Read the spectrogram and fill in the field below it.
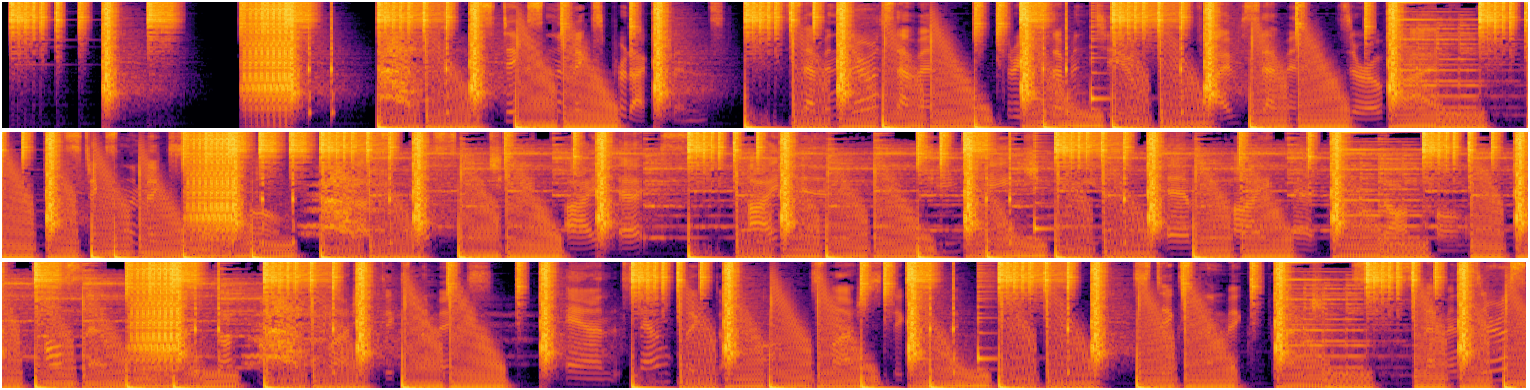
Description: Funk Bandit

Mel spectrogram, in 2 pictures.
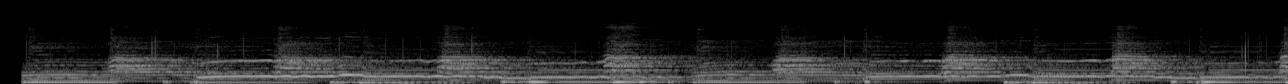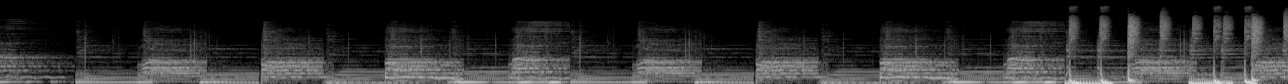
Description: Doo Wop

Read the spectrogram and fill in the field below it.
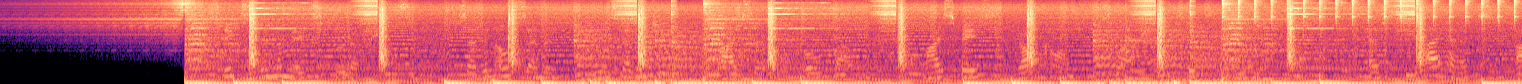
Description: crunk; crunk spider

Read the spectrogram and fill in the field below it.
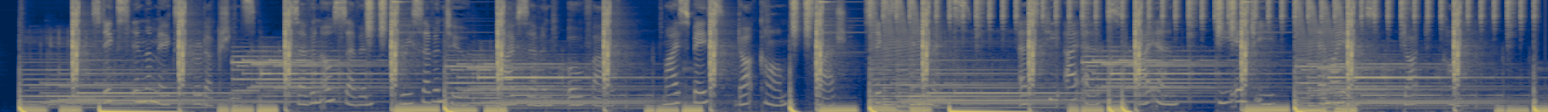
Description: west coast funk

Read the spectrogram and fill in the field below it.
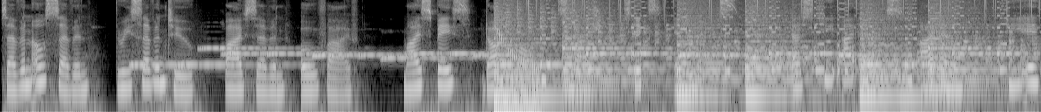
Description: clubbin crunk

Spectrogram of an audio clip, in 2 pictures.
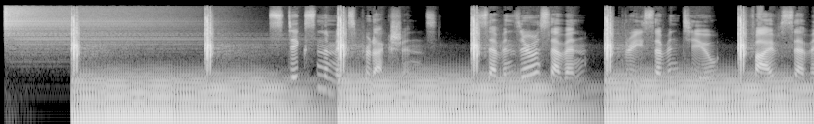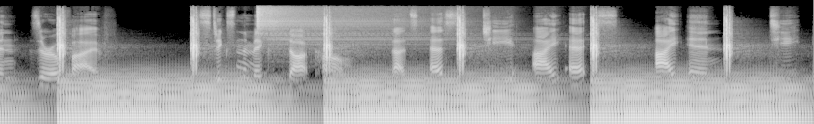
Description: Dark Bass

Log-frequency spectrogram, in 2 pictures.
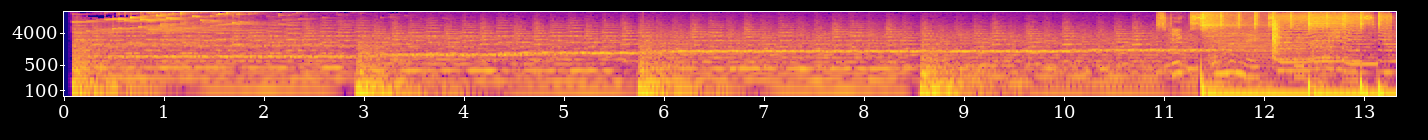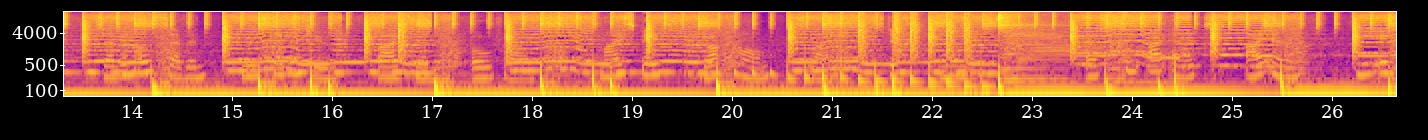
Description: crunk

